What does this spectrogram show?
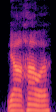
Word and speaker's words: Yahowah: And the spiritual messenger, Wa Malak, the heavenly envoy, representative, and ambassador, of Yahowah, Yahowah, the proper pronunciation of Yahowah, our Eloah, God as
